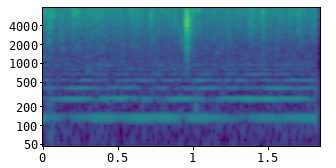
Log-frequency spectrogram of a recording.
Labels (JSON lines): {"label": "biophony, midshipman", "recorder": "SoundTrap 500"}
